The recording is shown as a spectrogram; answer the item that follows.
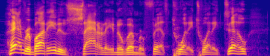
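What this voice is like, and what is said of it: Cheesy radio announcer voice. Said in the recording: “Got my cheesy radio announcer voice”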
